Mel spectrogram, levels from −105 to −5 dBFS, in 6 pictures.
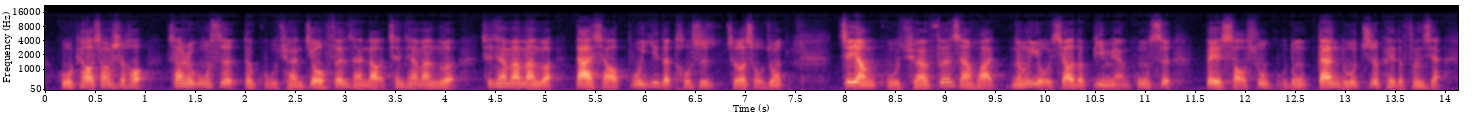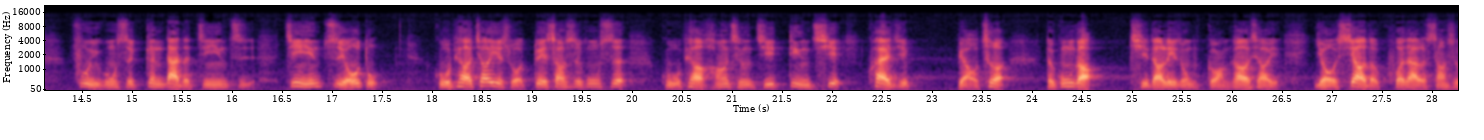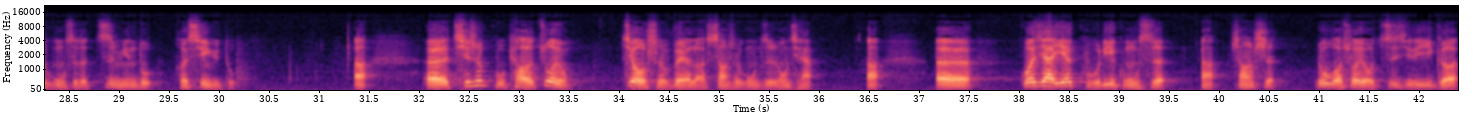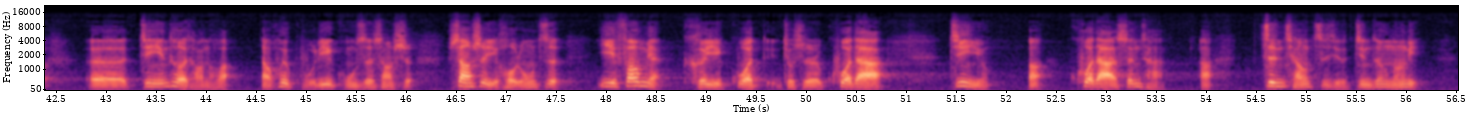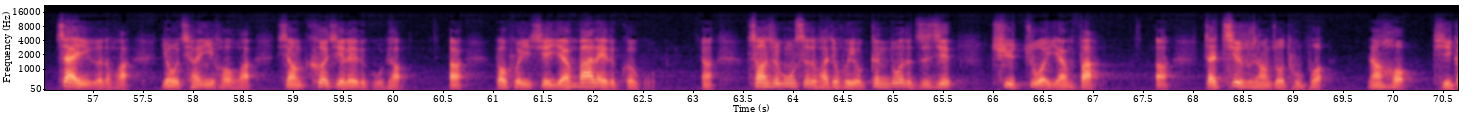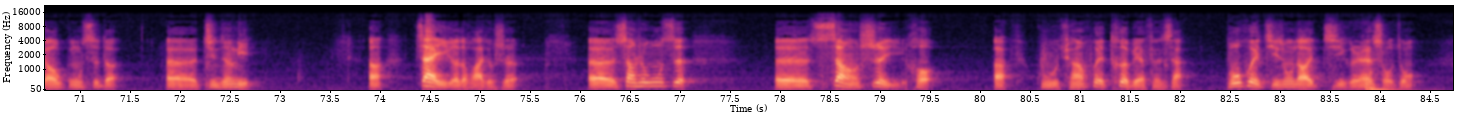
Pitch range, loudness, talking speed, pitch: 120-165 Hz, -26 LUFS, 225 characters per minute, 140 Hz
